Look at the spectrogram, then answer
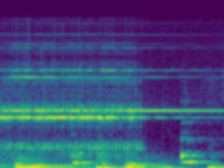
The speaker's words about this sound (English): I'm feeling good about myself, but then the phone rings.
